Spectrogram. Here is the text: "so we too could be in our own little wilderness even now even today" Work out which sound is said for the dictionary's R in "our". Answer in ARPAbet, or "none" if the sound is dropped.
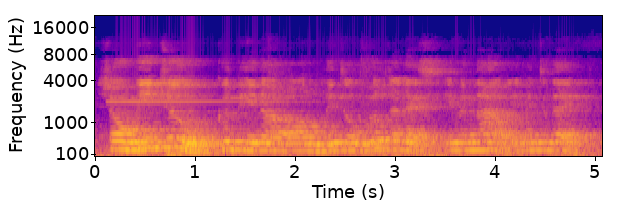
W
